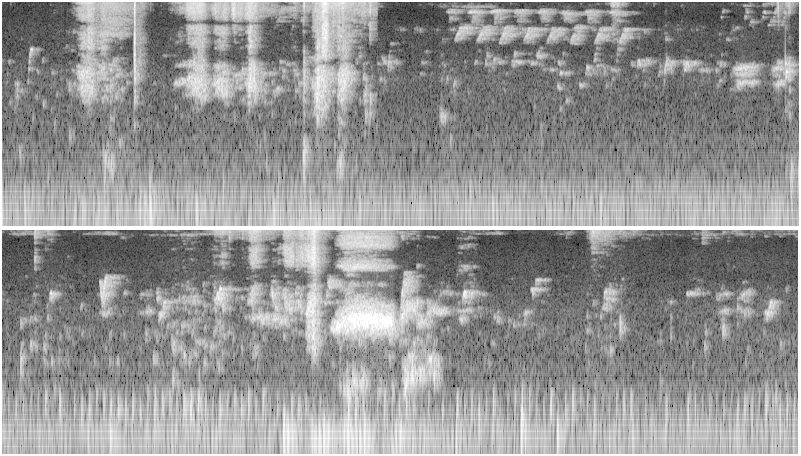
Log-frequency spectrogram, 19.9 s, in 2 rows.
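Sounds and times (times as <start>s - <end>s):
harsh bird call: 14.0s - 15.2s.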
